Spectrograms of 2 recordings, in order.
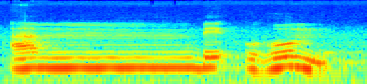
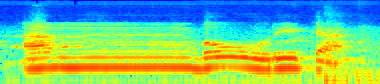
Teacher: Se formos a ver, você não consegue notar a presença do Nun. Por quê? Porque este Nun é basicamente alterado ao Mim. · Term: Iqlab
